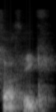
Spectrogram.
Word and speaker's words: Southwark: We had Southwark, pronounced Suffolk, and the horrible brew called West End, which fair dinkum was barely drinkable.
